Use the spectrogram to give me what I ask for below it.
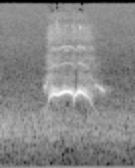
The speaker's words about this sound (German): Vielleicht hört mich jemand, wenn ich pfeife.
